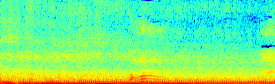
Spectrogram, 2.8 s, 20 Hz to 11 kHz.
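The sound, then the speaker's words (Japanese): A motorcycle carrying two riders rumbles past, its engine loud and steady with a low droning tone that fades slightly toward the end, with no talking over it. “バイクが今横通ったんですけど2人乗りでしたね可愛いですね”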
